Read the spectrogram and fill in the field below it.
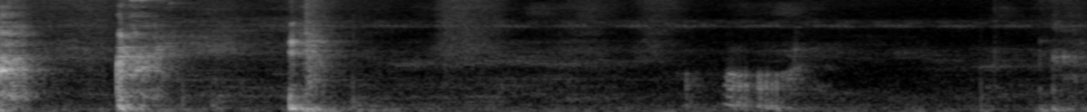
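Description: A person coughs hard three times in quick succession, close and loud, followed by a softer throaty sound and faint background chirping.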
